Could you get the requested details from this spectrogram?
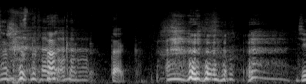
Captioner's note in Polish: śmiech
